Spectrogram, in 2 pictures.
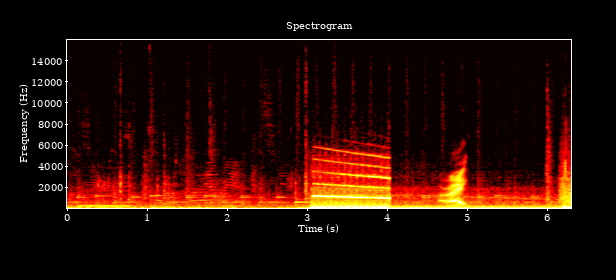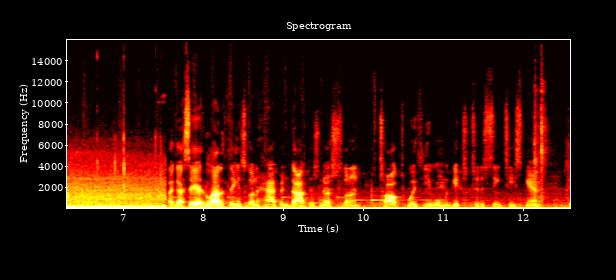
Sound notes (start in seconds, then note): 3.0 sirens wail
